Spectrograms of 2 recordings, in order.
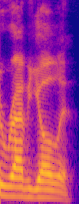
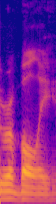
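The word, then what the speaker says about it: Revolori: Gren Prince Grayden Tony ravioli okay raboli it's actually raboli it's raboli seriously roli ravioli no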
